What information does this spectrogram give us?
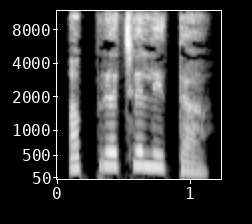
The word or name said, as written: ಅಪ್ರಚಲಿತ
